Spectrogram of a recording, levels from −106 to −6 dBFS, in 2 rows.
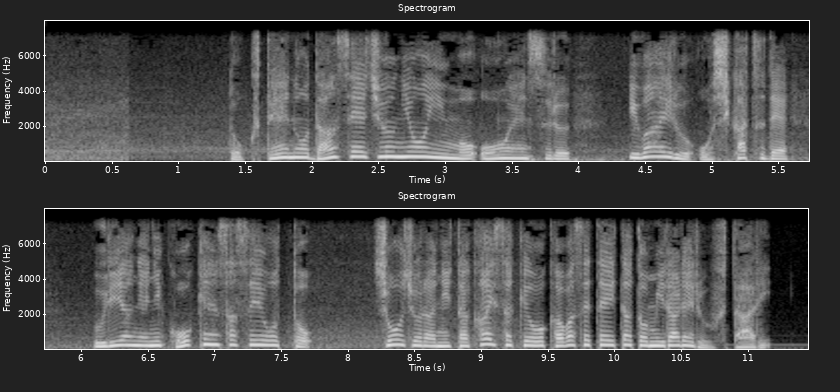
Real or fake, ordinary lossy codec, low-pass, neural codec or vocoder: real; none; 7.2 kHz; none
